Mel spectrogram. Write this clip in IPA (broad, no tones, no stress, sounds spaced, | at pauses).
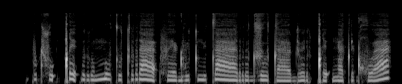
p u ɖ sʷ e ʔ ǃ e ʔ r u n̪ u t̪ u t r æː ʔ f eː ɖ w y t ŋ y t̪ æː r ɯ d z ɯ t æː ɖ ɾ ø r ǃ e ʔ ŋ æ t ɾ i ɖ χʷ æ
